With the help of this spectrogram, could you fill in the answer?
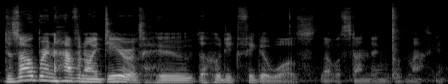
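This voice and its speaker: A man's voice: on the low side, sing-song, fairly quick, fairly bright tone, husky. A man acting as game master, casually refereeing a tabletop roleplaying session.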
